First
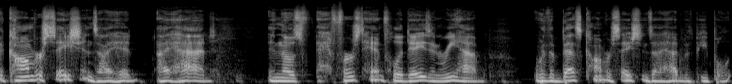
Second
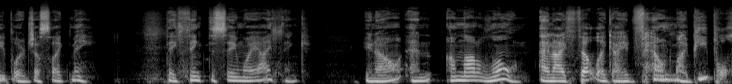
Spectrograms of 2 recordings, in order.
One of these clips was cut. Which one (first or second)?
second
